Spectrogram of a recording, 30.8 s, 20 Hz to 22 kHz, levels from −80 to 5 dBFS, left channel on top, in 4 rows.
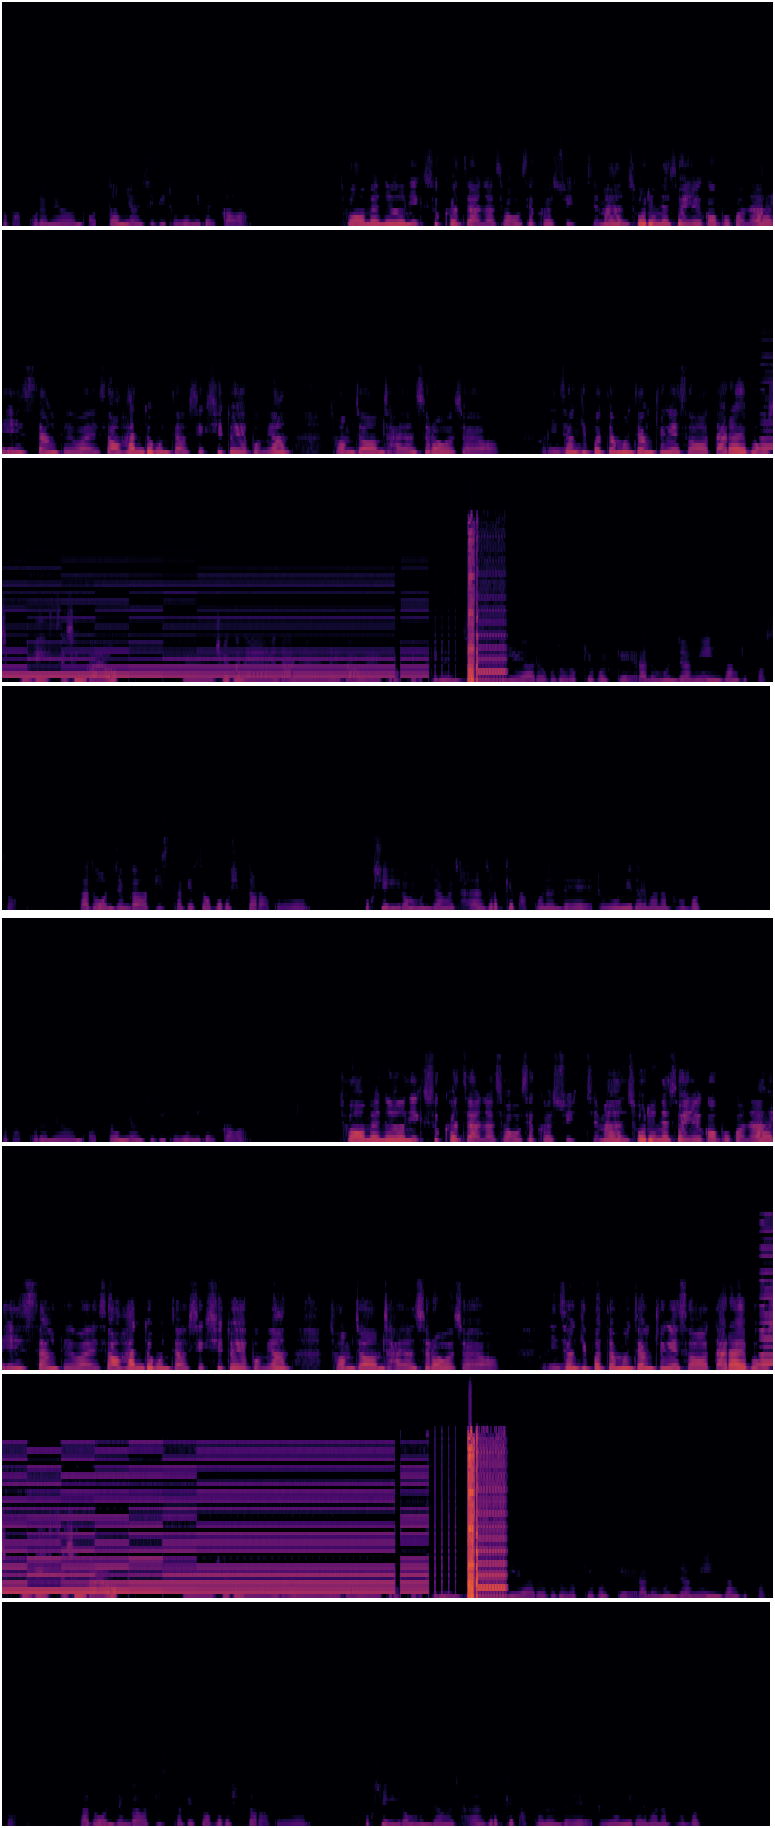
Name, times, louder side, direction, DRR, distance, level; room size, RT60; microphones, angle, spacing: voice 1, 0.0-2.5 13.1-13.6 17.2-23.3 23.9-26.2 26.8-30.1, left 1 dB, 35° left, 1.5 m, -55 dB
voice 2, 3.4-12.7 13.2-16.6, right 2 dB, 25° right, 1.7 m, -45 dB
sound 1, 15.3-20.5, right 8 dB, 40° right, 0.4 m, -37 dB
head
